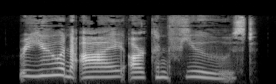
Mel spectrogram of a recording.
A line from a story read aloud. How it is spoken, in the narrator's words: she said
